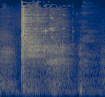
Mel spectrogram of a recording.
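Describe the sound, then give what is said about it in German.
A sudden, loud crash of shattering glass, with a bright burst of breaking shards that rings out and fades over about half a second, followed by a faint late tinkle. “ich muss hier irgendwie so ein, so ein Zerbrechen reinschneiden, das gerade was in mir zerbrochen ist.”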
